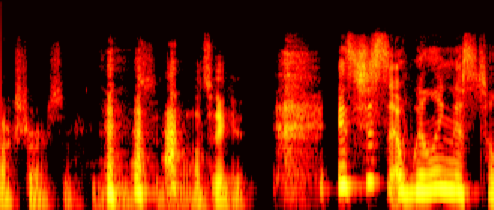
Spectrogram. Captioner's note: laughs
